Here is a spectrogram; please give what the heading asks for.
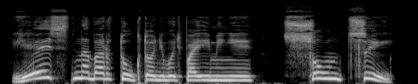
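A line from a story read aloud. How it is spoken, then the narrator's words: Pockmarked man shouting. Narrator (Russian): выкрикнул рябой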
